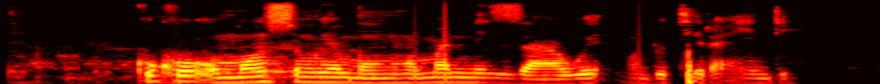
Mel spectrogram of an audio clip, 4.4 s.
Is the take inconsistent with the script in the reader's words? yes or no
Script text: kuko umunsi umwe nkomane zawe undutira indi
yes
